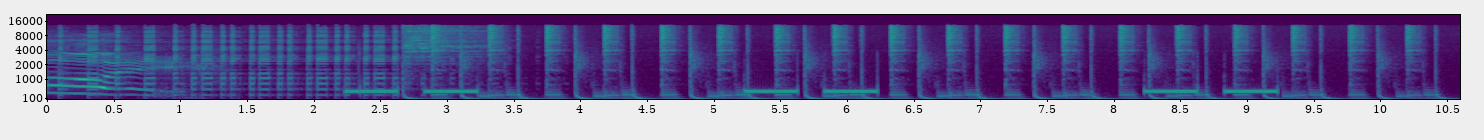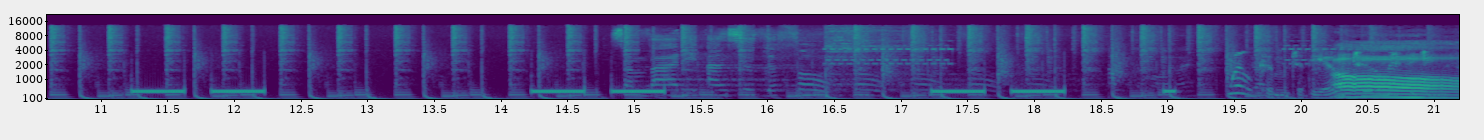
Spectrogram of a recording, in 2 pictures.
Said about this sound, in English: Right, should we call him, …? Should we call him? Call him. Somebody answer the phone.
